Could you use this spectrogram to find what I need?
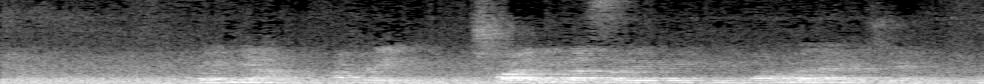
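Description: A woman speaks aloud nearby.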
